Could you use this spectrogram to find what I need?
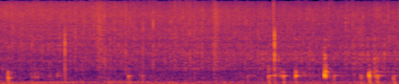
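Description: Noodles drop into a sizzling pan with a soft thud.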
